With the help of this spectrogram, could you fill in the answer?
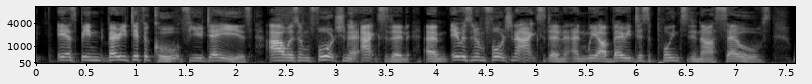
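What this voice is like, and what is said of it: Put-on Nottingham accent. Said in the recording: “Nottingham accent ... Nottingham accent, how do I do it?”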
